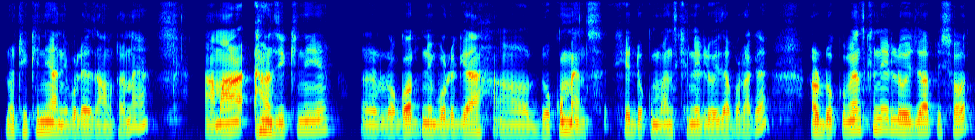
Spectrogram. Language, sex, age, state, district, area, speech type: Assamese, male, 45-60, Assam, Dhemaji, rural, spontaneous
